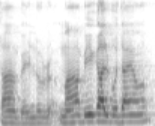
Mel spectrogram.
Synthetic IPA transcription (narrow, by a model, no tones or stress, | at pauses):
t̪ɐãbẽɳɖuɾmãːɓĩːɡaːlɓʊd̪ʱaːjãoː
